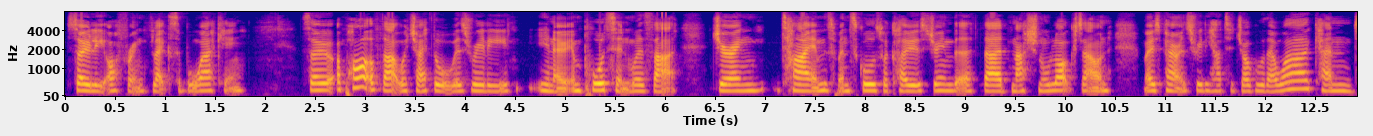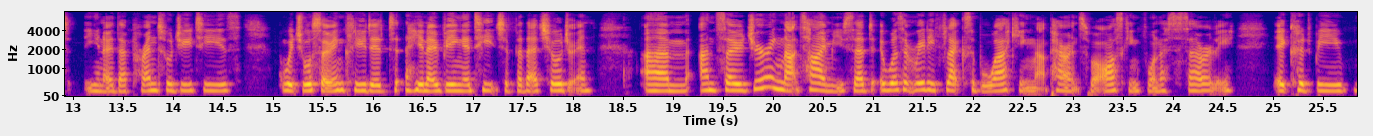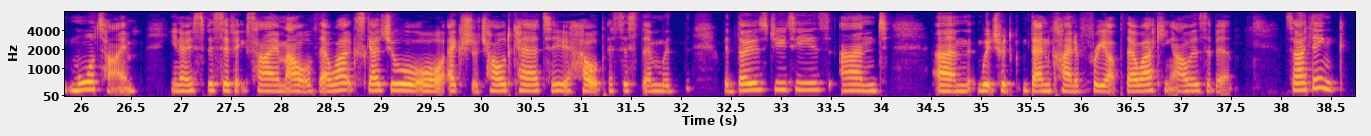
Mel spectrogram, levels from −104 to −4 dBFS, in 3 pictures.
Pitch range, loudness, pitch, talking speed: 215-240 Hz, -22 LUFS, 225 Hz, 180 wpm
